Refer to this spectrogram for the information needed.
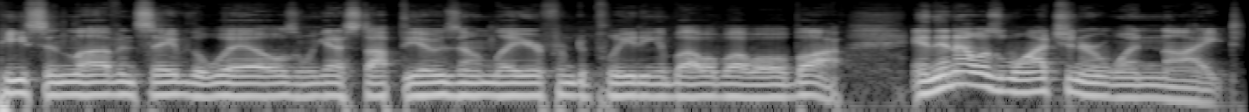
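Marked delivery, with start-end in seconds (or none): none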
